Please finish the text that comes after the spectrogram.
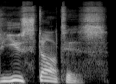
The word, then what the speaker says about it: Eustatis: there's a performance by a ballet company called eustatis sorry the name is spelled e u s t a t i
